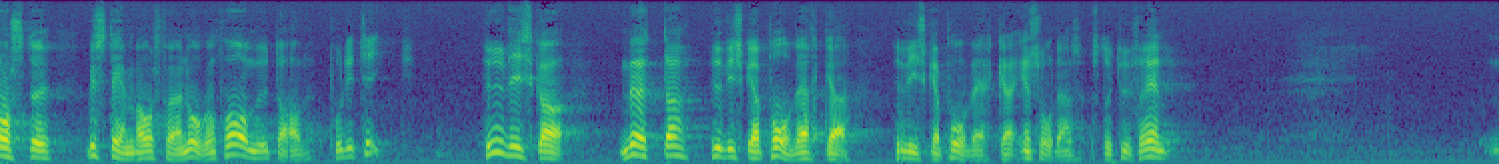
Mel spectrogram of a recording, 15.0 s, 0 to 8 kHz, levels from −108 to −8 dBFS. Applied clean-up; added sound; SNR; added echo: none; none; none; none.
